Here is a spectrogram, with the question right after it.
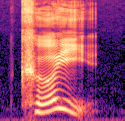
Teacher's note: Le K est proche du français, mais fortement expiré.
